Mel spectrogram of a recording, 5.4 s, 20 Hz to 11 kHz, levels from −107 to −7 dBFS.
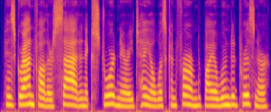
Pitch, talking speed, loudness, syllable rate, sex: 225 Hz, 135 wpm, -17 LUFS, 4.3 syllables/s, female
